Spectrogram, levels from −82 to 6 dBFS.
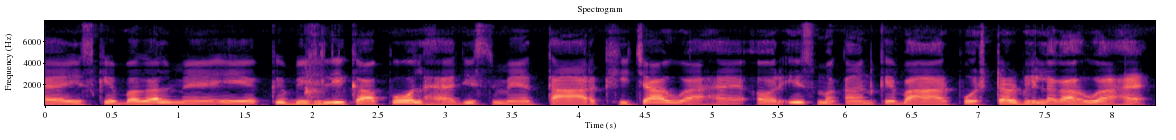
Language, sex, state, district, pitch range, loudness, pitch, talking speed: Hindi, male, Jharkhand, Palamu, 150-165 Hz, -17 LUFS, 155 Hz, 170 wpm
